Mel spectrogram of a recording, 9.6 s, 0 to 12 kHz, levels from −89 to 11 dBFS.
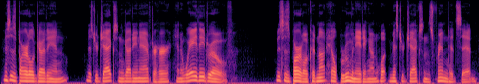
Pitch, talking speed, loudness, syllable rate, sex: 125 Hz, 170 wpm, -18 LUFS, 4.6 syllables/s, male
